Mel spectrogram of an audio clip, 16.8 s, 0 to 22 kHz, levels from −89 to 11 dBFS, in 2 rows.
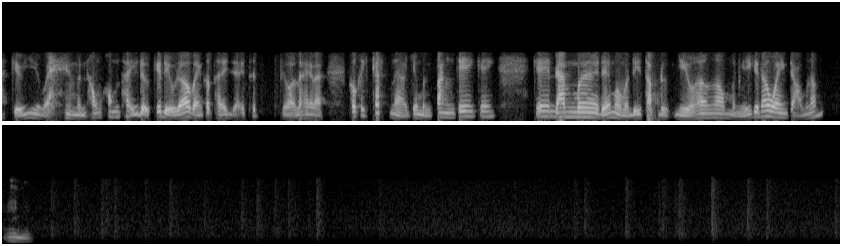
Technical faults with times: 0.00-16.77 Bluetooth CVSD headset codec
6.51-6.59 bit errors on a Bluetooth voice link

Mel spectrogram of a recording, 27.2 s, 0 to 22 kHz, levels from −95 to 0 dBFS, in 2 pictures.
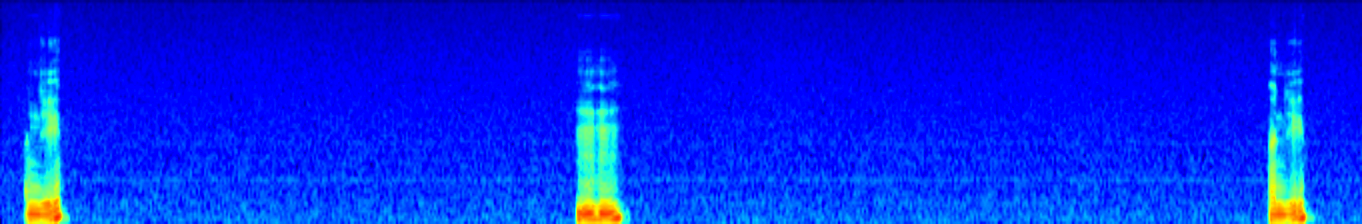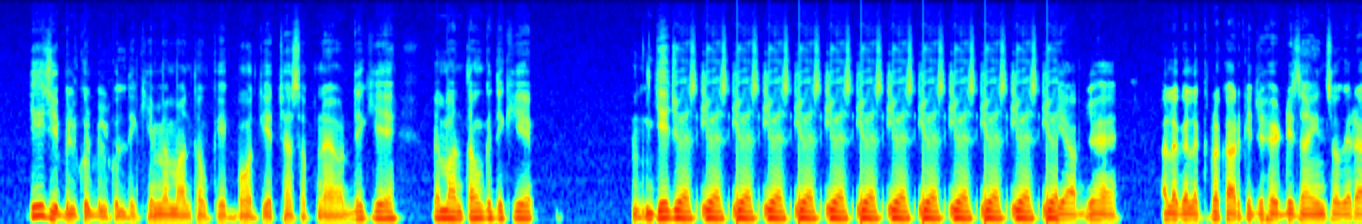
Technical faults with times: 20.67-24.19 broken-record loop

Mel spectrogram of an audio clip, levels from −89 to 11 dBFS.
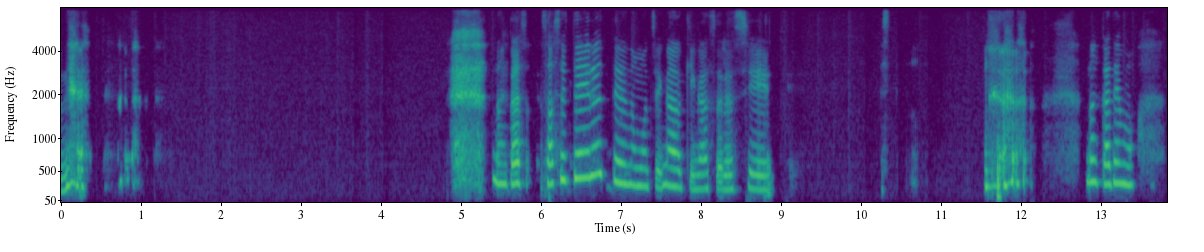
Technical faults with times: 0.53-0.65 echo leak
0.98-1.25 echo leak
5.52-5.60 echo leak
5.94-6.00 echo leak
9.10-9.19 echo leak

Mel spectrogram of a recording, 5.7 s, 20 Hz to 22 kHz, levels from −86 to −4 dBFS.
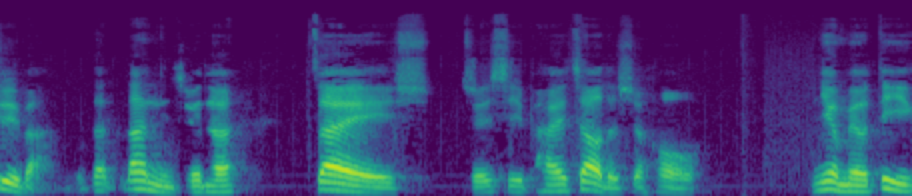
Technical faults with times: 0.00-5.70 Wi-Fi interference
2.93-2.98 damaged data in a compressed stream

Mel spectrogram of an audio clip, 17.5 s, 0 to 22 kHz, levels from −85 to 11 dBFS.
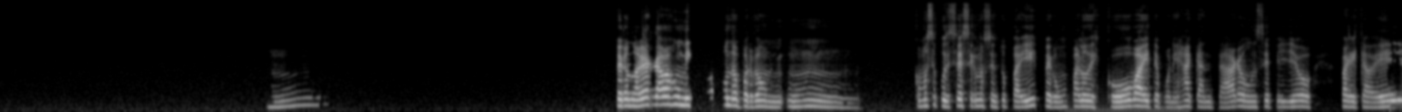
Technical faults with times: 13.32-14.88 mains buzz

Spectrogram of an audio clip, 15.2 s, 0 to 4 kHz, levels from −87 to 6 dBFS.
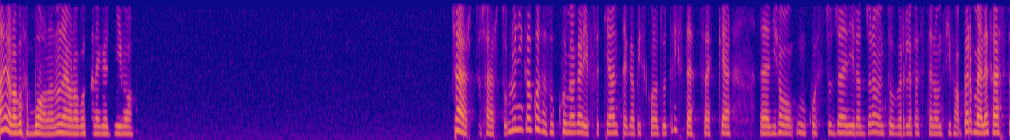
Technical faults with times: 6.94-6.97 short concealed packet loss
8.45-8.48 short concealed packet loss

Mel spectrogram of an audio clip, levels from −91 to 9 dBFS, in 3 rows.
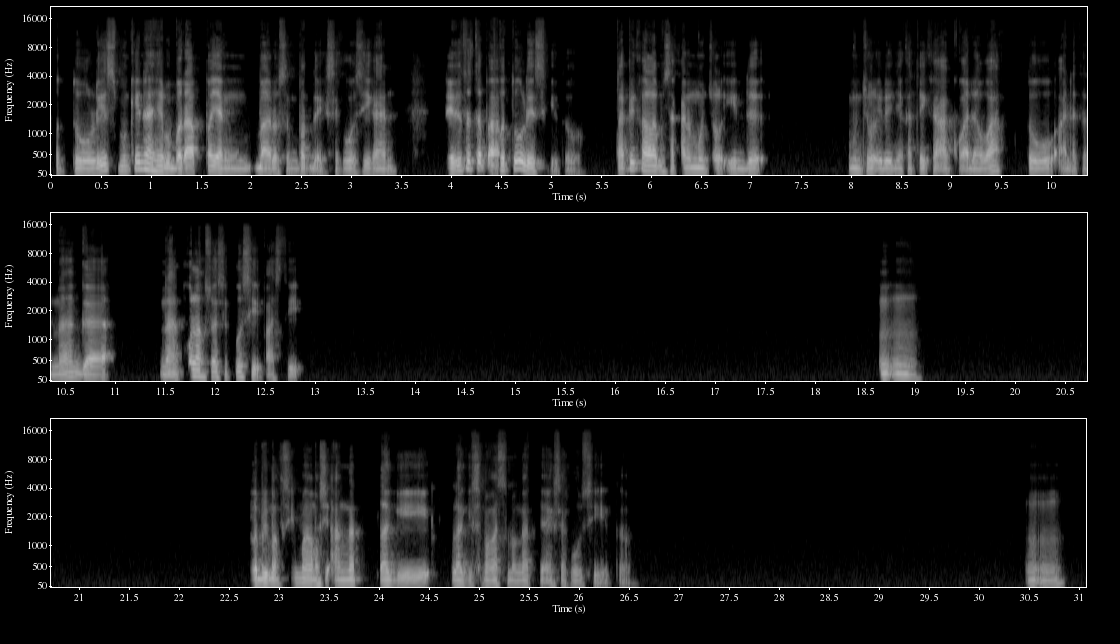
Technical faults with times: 4.41-4.49 burst of packet loss
4.47-4.49 lost packet rebuilt from error correction
9.45 lost packet rebuilt from error correction
10.79-10.87 burst of packet loss
10.85 lost packet rebuilt from error correction

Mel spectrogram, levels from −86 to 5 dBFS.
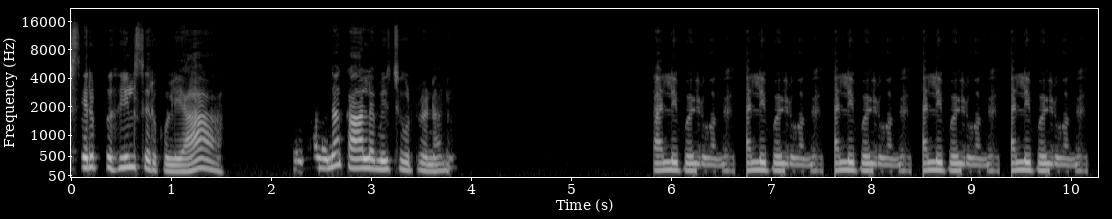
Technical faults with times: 6.75-10.28 broken-record loop

